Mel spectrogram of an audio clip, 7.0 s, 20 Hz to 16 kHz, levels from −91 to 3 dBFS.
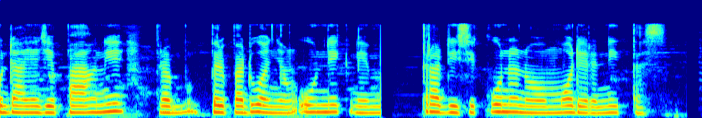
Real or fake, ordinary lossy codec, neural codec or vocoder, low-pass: real; none; none; 7.2 kHz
